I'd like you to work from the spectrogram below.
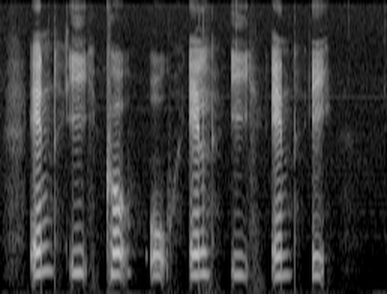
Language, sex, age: Danish, female, 30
